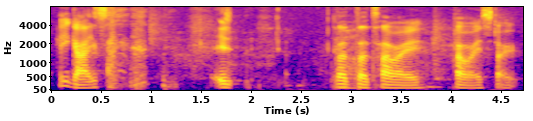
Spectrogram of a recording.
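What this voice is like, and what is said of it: Put-on white guy voice. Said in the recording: “putting on his white guy voice”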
